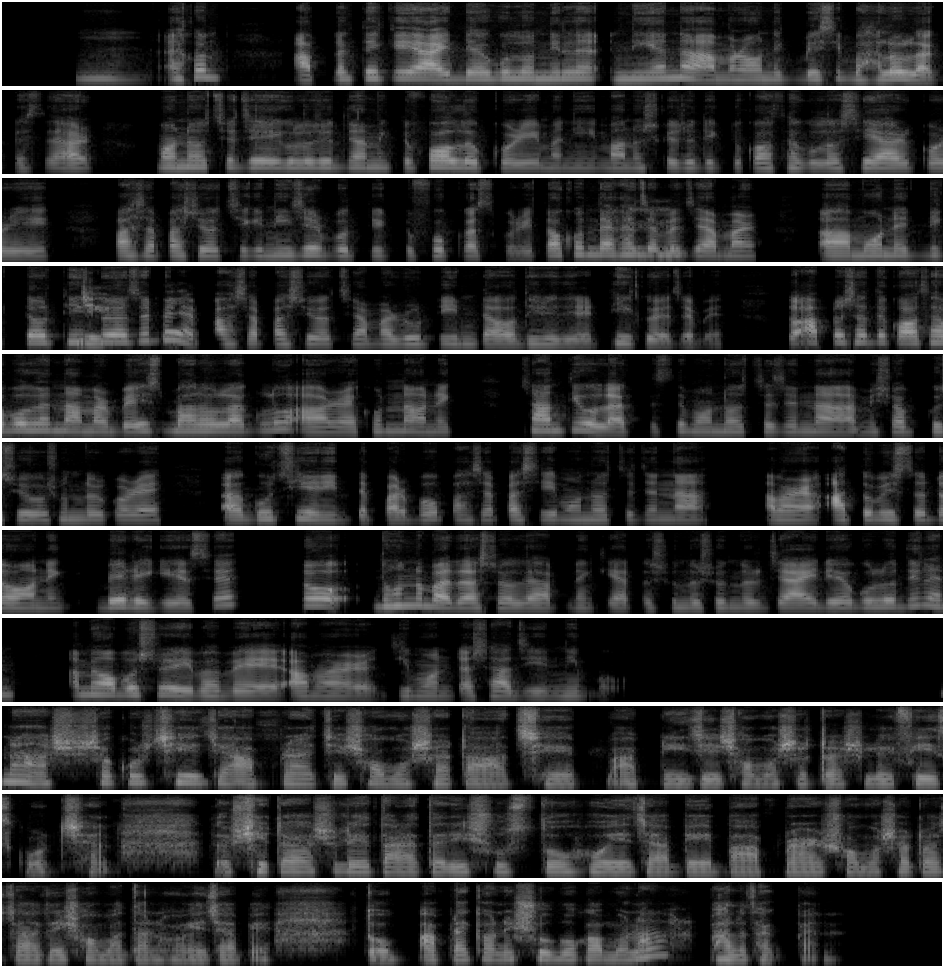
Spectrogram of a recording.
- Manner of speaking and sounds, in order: "মানে" said as "মানি"; tapping; "আত্মবিশ্বাসটা" said as "আত্মবিস্তটা"; "আশা" said as "আশশো"
- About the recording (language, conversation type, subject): Bengali, advice, পরিবারের বড়জন অসুস্থ হলে তাঁর দেখভালের দায়িত্ব আপনি কীভাবে নেবেন?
